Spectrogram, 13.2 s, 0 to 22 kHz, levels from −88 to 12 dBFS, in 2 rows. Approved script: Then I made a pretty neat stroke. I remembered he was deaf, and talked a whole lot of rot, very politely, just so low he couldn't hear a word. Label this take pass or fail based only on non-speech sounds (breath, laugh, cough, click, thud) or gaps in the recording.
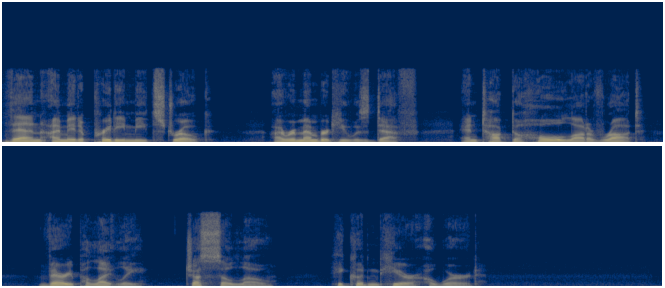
pass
